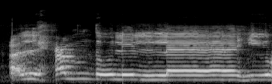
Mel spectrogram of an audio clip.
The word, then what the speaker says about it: আলহামদুলিল্লাহ: না উচ্চারণ করব আলহাম আলহামদুলিল্লাহি রব্বিল আলামিন হায়ের জায়গায় হা উচ্চারণ হলে অর্থটা চেঞ্জ হয়ে যাবে কুফুরি অর্থ হয়ে যাবে আল্লাহ তাআলা আমাদেরকে বুঝার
